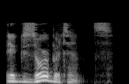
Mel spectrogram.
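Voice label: "exorbitance", British English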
